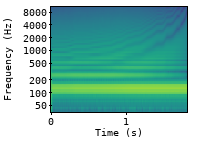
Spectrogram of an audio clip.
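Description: A New Mexico Wavesplice synthesizer module holds a steady, loud tone with a strong fundamental and stacked harmonics, its upper partials slowly shifting as the blend moves toward a sine wave.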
